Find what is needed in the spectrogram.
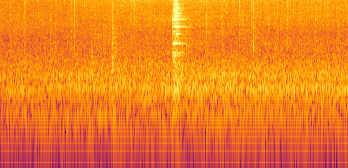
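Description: Faint steady sizzling of tofu cubes frying in hot oil in a pan, with a single short clink of a utensil against a pot about two seconds in.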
